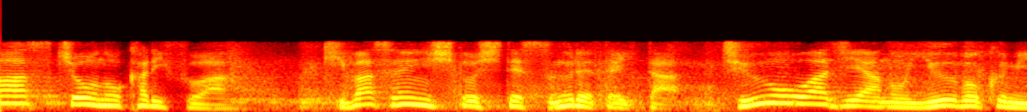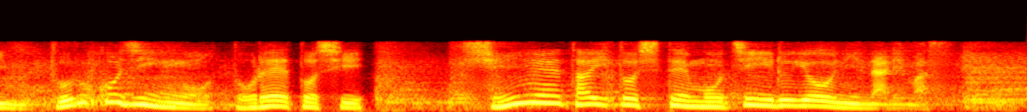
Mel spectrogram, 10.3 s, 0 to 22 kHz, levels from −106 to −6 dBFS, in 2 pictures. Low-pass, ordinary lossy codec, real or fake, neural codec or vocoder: 5.4 kHz; none; fake; codec, 24 kHz, 0.9 kbps, DualCodec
